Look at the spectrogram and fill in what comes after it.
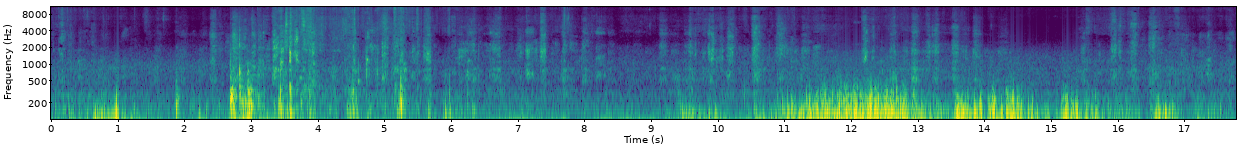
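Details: French bulldog pups, growing up, play with an older dog, giving rapid, low, rumbling pants and snorty grunts that swell into a louder growly stretch midway, with scuffling throughout.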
